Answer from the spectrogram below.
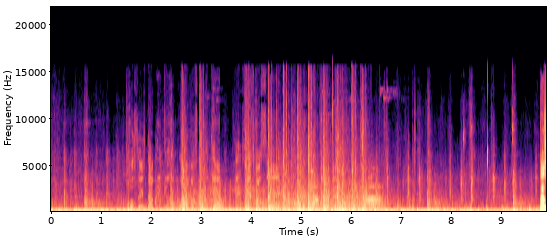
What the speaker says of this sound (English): That's a grease gun!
